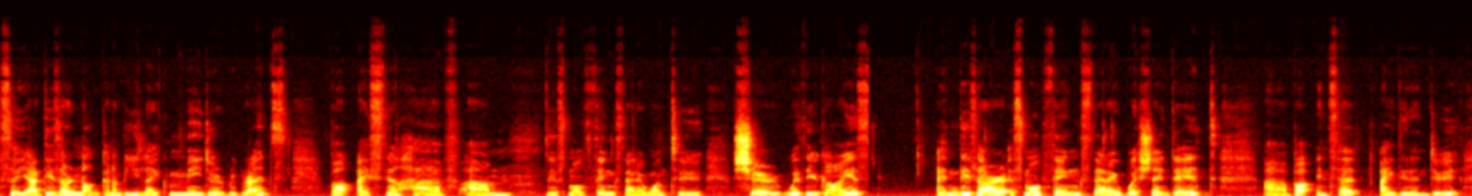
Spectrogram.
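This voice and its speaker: Speaking at a very slow pace, a woman with an Italian accent talks at medium pitch. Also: ordinary pitch variation. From Italy. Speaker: student vlogger. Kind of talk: casual chat. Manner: hesitant with many fillers.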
